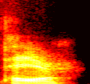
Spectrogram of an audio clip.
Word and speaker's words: Pair: say your last name is just pear yeah pair like a pair of shoes okay I wasn't sure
